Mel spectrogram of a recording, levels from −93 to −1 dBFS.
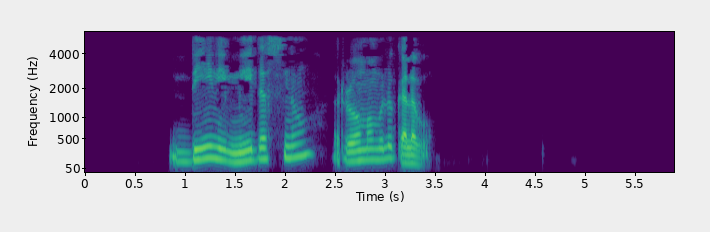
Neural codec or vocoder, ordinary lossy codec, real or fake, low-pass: codec, 44.1 kHz, 7.8 kbps, DAC; MP3, 24 kbps; fake; 5.4 kHz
